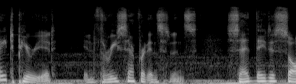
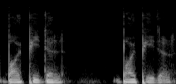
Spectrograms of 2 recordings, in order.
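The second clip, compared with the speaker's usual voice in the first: deadpan, slightly lower tutorial voice; isolated word, accented instructional delivery; pronunciation-site voice; 3 semitones lower than usual. Retold or imitated. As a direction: repeat the word like an online pronunciation guide. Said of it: "sites where they were like".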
